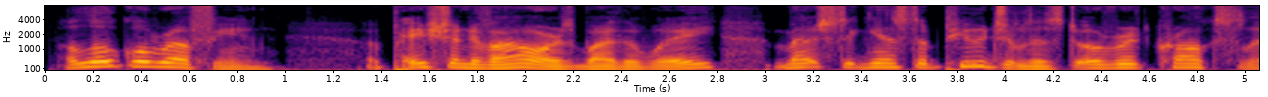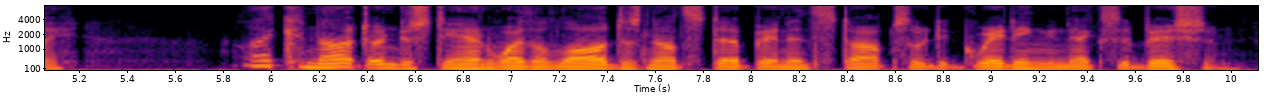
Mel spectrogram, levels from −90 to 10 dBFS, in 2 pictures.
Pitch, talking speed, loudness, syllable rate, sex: 140 Hz, 195 wpm, -17 LUFS, 5.8 syllables/s, male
